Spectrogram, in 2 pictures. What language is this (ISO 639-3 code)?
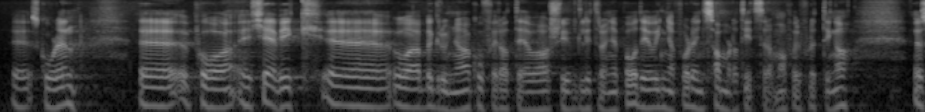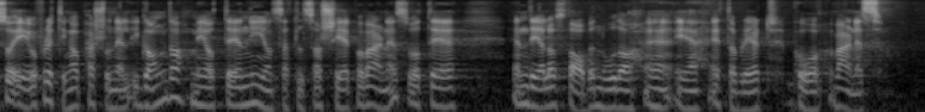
nor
